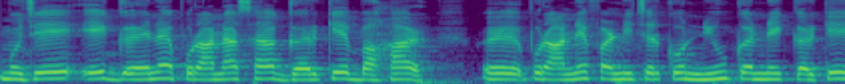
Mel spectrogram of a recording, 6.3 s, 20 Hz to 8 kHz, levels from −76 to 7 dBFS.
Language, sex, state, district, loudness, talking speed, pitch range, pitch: Hindi, female, Punjab, Pathankot, -14 LUFS, 180 wpm, 205-225 Hz, 210 Hz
